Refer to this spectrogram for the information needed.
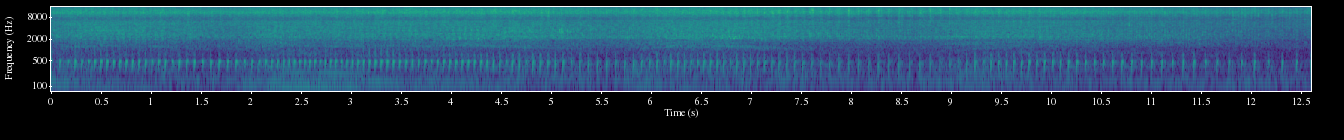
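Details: Daewoo Nexia 1.6 at about −17 °C cold idle: steady fast ticking knock, about four per second, over the engine hum; engine knock of unknown cause, shops ruled out hydraulic lifters and crankshaft, oil change suggested first.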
